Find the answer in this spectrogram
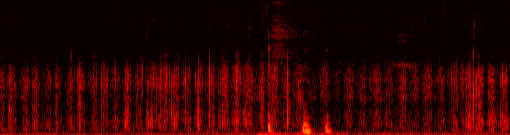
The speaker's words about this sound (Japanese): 何もないところではございますが、一日雨を眺めて過ごすのもおつなものではございませんか？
